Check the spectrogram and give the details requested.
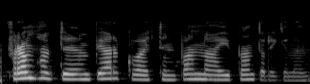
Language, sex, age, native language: Icelandic, female, 18-19, Icelandic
